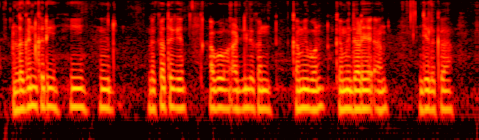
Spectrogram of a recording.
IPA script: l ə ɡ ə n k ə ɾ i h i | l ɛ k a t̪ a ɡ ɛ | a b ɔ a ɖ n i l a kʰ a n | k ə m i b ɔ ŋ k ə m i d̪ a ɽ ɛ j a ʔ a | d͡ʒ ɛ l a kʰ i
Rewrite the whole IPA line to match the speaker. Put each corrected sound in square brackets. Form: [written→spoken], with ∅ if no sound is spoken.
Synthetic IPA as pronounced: l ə ɡ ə n k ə ɾ i h i | l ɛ k a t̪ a ɡ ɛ | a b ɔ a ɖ n i l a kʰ a n | k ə m i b ɔ [ŋ→n] k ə m i d̪ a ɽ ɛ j a ʔ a | d͡ʒ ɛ l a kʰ [i→a]

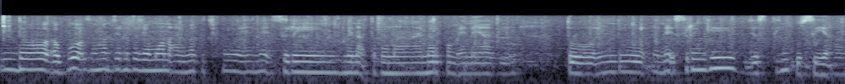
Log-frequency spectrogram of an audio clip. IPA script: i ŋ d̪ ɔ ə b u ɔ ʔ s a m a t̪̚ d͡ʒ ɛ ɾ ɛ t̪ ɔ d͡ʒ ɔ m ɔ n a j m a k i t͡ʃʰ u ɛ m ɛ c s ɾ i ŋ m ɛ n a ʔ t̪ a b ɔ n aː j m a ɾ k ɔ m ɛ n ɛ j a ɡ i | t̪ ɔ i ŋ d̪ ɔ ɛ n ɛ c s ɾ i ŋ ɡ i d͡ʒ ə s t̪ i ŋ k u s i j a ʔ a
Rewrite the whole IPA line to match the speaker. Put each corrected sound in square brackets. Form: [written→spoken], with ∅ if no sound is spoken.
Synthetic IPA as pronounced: i [ŋ→ɲ] d̪ ɔ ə b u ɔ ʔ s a m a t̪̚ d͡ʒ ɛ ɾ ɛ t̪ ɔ d͡ʒ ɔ m ɔ n a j m a k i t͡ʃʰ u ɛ [m→n] ɛ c s ɾ i ŋ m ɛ n a ʔ t̪ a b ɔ n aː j m a ɾ k ɔ m ɛ n ɛ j a ɡ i | t̪ ɔ i [ŋ→ɲ] d̪ ɔ ɛ n ɛ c s ɾ i ŋ ɡ i d͡ʒ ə s t̪ i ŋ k u s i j a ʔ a

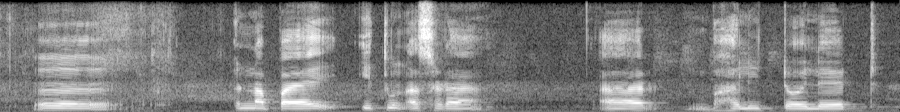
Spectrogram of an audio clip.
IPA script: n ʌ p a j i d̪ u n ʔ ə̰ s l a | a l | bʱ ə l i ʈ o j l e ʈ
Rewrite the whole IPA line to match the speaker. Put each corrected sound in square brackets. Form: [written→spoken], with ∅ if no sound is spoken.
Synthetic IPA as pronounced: n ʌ p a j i [d̪→t̪] u n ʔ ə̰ s [l→ɽ] a | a [l→ɾ] | bʱ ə l i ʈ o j l e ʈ

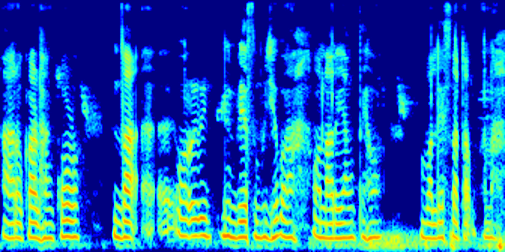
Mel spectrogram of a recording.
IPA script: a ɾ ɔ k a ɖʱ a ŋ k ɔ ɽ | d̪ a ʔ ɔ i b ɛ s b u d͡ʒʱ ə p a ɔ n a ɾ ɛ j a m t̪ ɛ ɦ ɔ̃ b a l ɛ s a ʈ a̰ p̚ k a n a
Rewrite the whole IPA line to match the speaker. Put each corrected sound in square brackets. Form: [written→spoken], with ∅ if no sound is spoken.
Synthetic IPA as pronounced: a ɾ ɔ k a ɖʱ a ŋ k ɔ ɽ | d̪ a ʔ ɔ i b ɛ s b u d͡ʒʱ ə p a ɔ n a ɾ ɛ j a [m→ŋ] t̪ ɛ ɦ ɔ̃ b a l ɛ s a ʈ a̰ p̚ k a n a

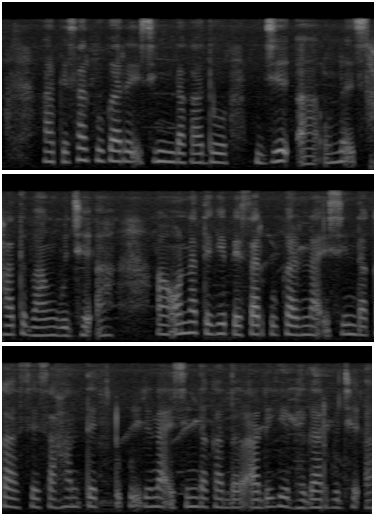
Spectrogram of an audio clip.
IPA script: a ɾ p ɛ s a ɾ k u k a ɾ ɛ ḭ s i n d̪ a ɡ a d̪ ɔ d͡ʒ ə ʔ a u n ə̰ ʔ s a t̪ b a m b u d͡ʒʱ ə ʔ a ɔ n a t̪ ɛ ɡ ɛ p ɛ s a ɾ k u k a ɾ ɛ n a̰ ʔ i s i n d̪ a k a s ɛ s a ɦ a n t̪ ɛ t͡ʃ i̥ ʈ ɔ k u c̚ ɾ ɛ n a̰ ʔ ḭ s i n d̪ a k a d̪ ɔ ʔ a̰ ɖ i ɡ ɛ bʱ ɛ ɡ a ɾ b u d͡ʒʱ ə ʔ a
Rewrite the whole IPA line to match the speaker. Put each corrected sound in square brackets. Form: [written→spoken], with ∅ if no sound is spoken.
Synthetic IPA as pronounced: a ɾ p ɛ s a ɾ k u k a ɾ ɛ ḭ s i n d̪ a [ɡ→k] a d̪ ɔ d͡ʒ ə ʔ a u n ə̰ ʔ s a t̪ b a [m→ŋ] b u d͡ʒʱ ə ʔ a ɔ n a t̪ ɛ ɡ ɛ p ɛ s a ɾ k u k a ɾ ɛ n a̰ ʔ i s i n d̪ a k a s ɛ s a ɦ a n t̪ ɛ t͡ʃ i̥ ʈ [ɔ→u] k u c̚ ɾ ɛ n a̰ ʔ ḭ s i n d̪ a k a d̪ ɔ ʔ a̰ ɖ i ɡ ɛ bʱ ɛ ɡ a ɾ b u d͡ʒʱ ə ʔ a

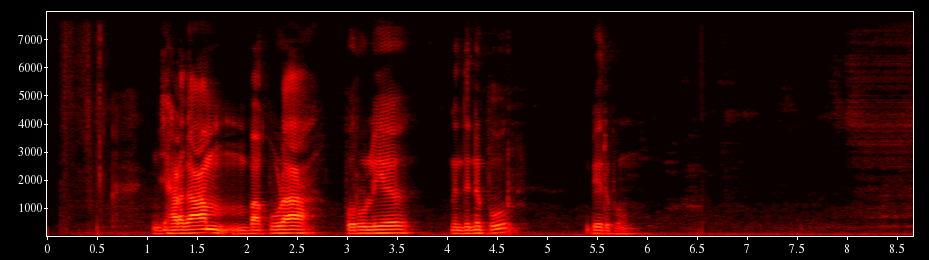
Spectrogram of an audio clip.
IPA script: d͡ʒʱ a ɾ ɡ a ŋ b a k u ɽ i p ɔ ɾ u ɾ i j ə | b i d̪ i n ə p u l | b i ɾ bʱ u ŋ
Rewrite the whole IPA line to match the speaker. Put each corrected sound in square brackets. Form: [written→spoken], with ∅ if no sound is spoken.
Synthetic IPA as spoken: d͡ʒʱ a [ɾ→ɽ] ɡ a [ŋ→m] b a k u ɽ [i→a] p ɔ ɾ u [ɾ→l] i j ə | [b→m] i d̪ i n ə p u [l→ɾ] | b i ɾ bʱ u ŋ

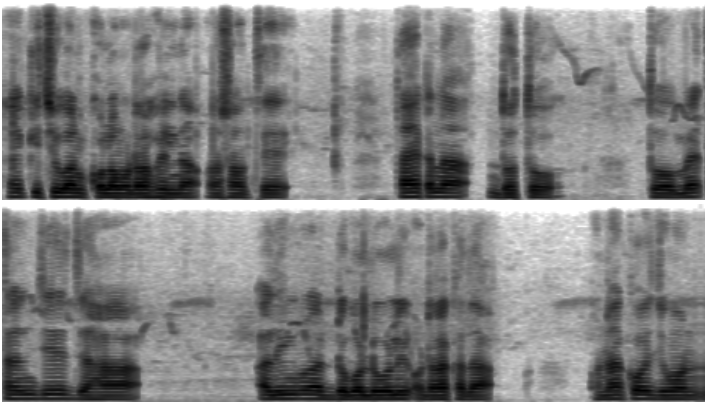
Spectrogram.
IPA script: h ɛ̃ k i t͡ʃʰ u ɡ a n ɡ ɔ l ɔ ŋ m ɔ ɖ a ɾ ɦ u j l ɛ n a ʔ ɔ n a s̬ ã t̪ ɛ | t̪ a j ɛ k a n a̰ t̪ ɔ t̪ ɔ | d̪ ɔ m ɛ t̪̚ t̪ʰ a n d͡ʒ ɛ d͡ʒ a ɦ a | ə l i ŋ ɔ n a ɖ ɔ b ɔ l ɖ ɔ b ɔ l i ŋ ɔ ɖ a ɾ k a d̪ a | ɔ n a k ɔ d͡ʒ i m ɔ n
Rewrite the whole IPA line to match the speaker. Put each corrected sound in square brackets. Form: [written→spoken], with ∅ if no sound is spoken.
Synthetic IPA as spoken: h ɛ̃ k i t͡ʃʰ u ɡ a n [ɡ→k] ɔ l ɔ [ŋ→∅] m ɔ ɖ a ɾ ɦ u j l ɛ n a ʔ ɔ n a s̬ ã t̪ ɛ | t̪ a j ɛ k a n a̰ [t̪→d̪] ɔ t̪ ɔ | [d̪→t̪] ɔ m ɛ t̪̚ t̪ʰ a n d͡ʒ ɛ d͡ʒ a ɦ a | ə l i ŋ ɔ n a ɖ ɔ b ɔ l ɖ ɔ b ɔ l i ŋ ɔ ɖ a ɾ k a d̪ a | ɔ n a k ɔ d͡ʒ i m ɔ n

